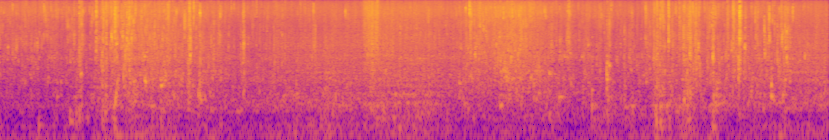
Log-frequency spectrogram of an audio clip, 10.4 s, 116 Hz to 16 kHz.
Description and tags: Beach-19 (under rocks)
Taken with Zoom H2N, the beaches of Cyprus
beach, coast, ocean, sea, seaside, shore, water, wave, waves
